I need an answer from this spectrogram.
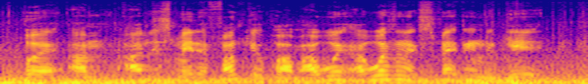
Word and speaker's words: FunkYoPop: And it's, some people mispronounce it, call it Funky O-Pop. No, that's not the fucking name of the Instagram. It is Funk Yo Pop.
